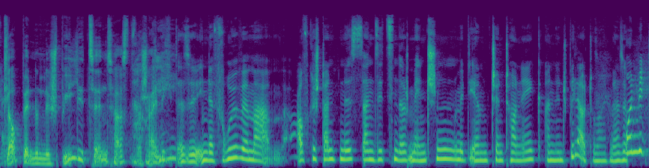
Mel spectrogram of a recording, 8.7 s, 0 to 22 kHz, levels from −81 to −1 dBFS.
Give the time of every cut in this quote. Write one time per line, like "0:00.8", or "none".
0:02.3
0:05.4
